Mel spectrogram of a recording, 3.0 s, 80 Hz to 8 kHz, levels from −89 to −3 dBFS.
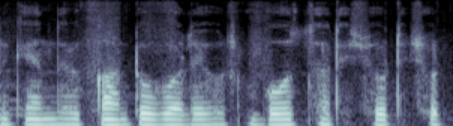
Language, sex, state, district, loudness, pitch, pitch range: Hindi, male, Punjab, Fazilka, -21 LUFS, 125 Hz, 125-130 Hz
